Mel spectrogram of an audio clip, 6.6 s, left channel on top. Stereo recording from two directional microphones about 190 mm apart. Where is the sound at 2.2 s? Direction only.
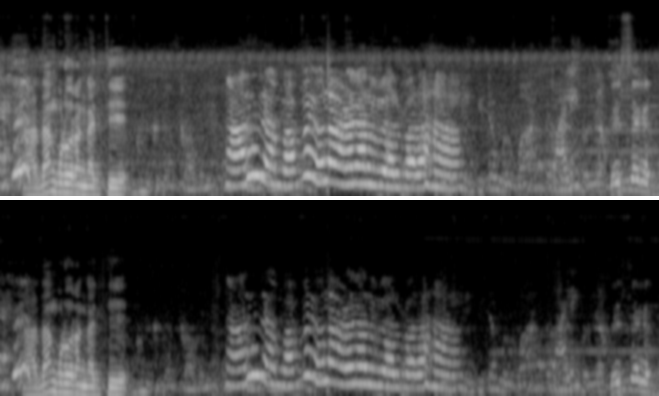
45° left (ahead or behind).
